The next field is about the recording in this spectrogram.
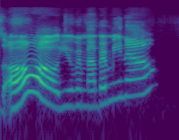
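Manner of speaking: high, loud, irked, annoyed, pointed jab. Retelling how mom reacts to a missed call: imitating her mom. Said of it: "She goes".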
